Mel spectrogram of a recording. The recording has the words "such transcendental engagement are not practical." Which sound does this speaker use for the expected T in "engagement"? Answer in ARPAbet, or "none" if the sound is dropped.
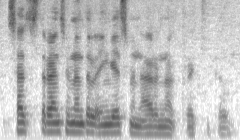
none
